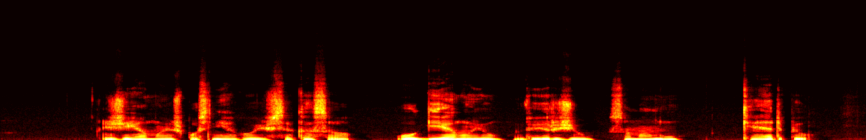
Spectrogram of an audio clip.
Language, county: Lithuanian, Telšiai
